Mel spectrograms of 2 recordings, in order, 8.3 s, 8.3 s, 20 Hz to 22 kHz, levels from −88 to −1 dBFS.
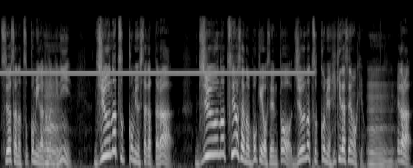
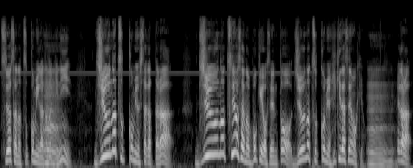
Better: second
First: high-pitched whine; loud; until 6.5 s; 3.5 kHz, 7 dB below the speech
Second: high-pitched whine; faint; until 6.5 s; 3.5 kHz, 30 dB below the speech

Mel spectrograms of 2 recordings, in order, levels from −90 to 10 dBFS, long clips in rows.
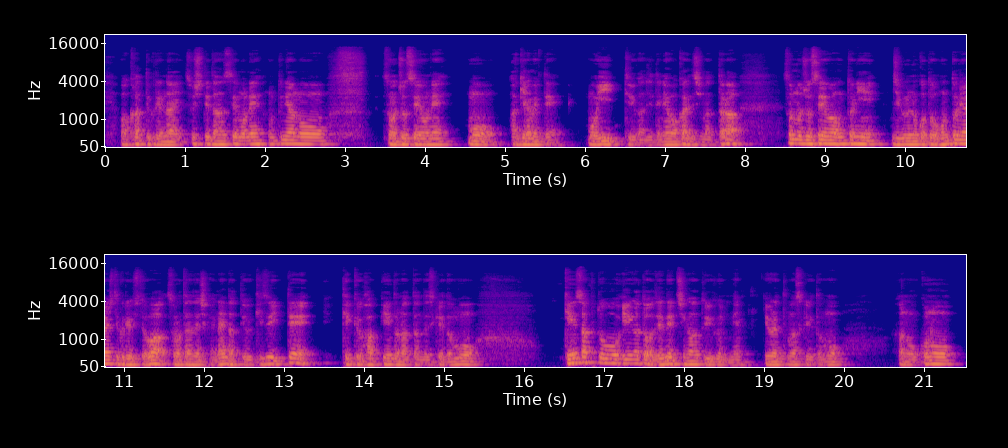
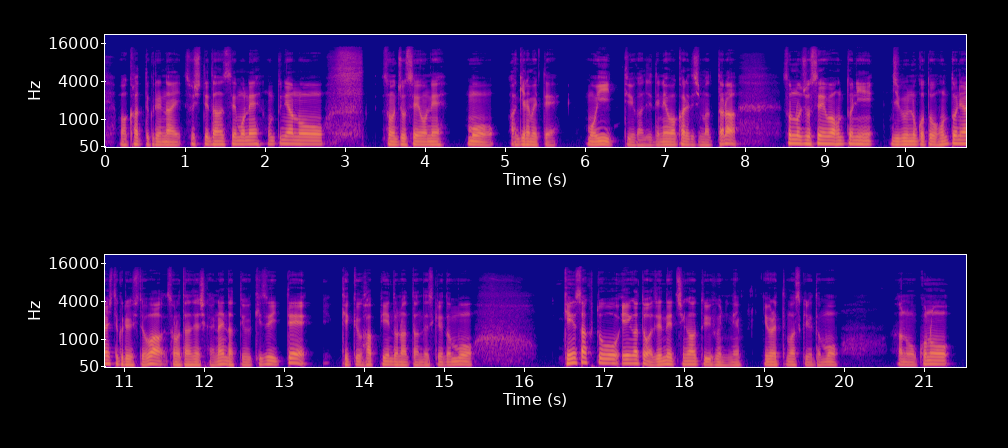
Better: second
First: off-mic speech; far // room echo; very slight; dies away in 0.2 s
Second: none

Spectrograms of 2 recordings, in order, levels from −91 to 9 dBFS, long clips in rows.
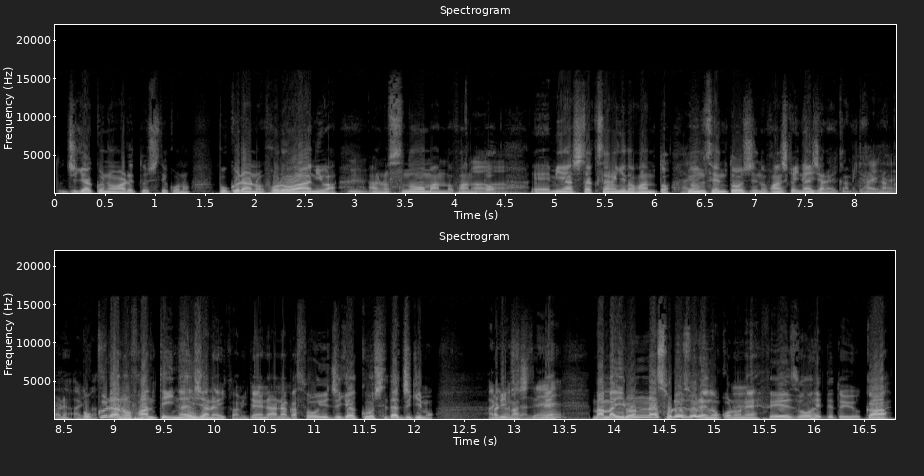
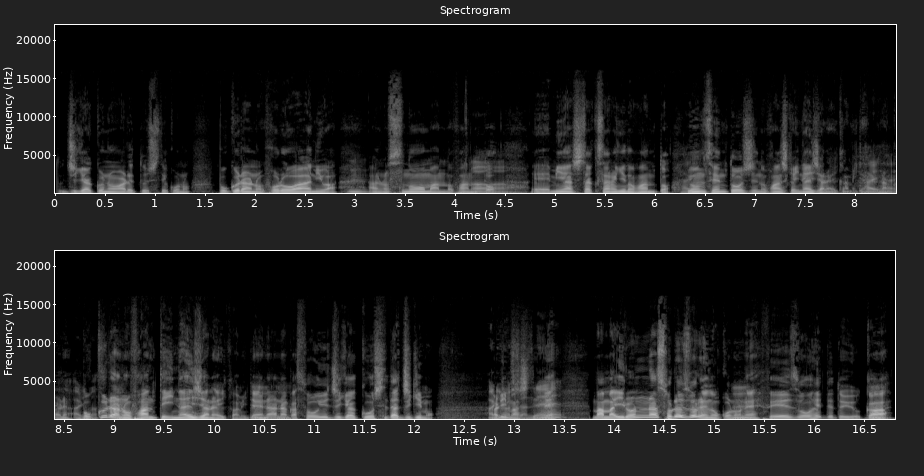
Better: second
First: distortion; slight; 4% of the sound clipped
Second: none

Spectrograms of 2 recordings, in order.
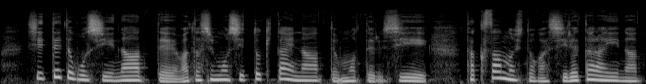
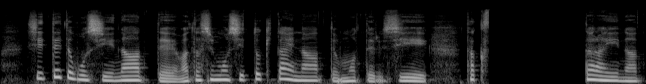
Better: first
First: none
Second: audio cutting out; at 5 s for 1 s

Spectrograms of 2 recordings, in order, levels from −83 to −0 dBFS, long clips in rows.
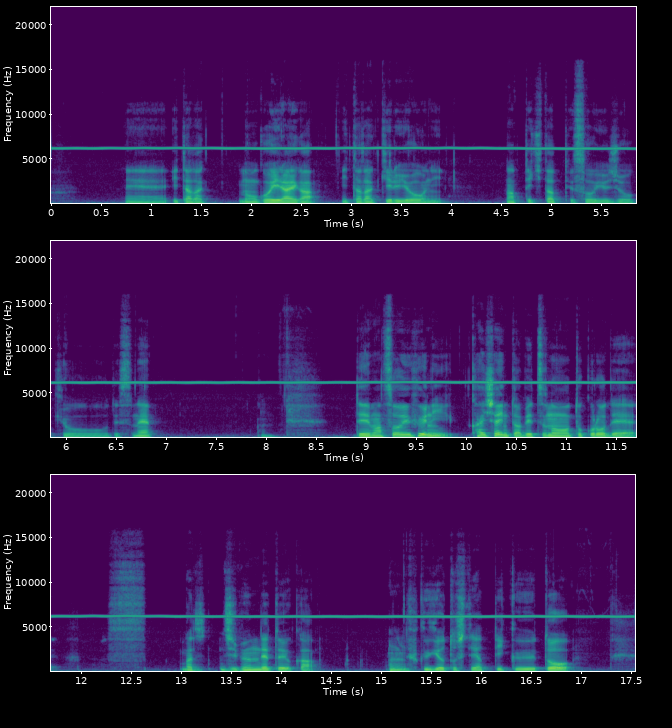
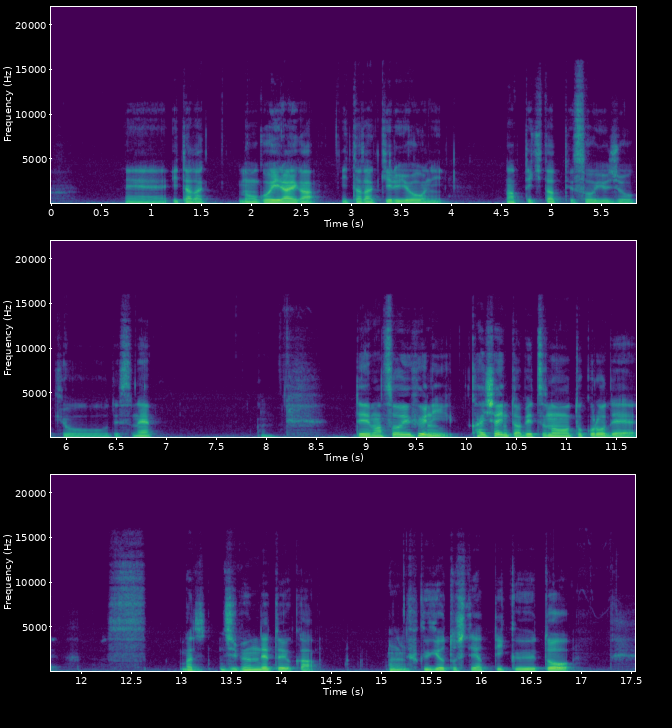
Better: second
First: high-pitched whine; loud; throughout; 6 kHz, 8 dB below the speech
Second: none

